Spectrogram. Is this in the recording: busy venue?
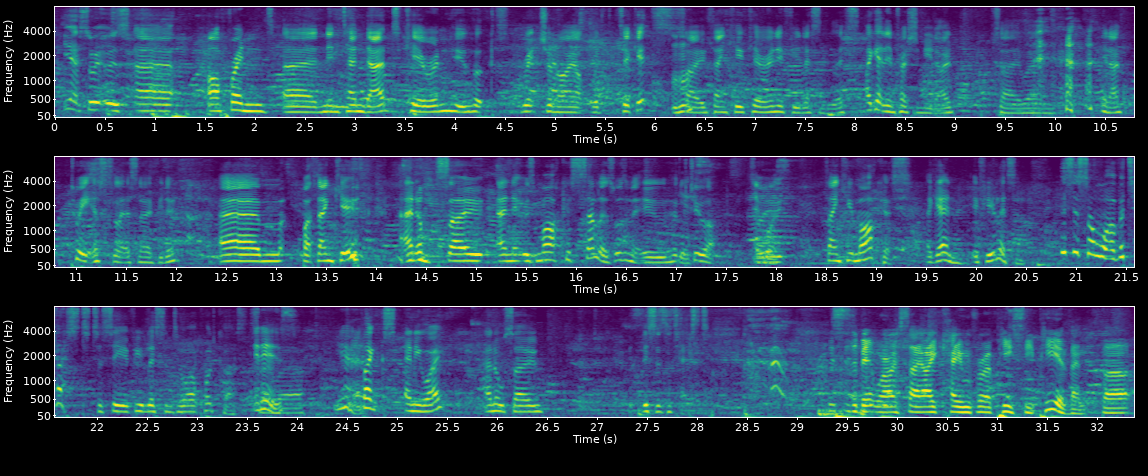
yes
